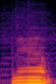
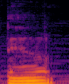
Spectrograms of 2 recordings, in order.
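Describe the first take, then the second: Both takes have the same delivery.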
